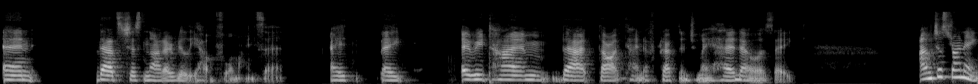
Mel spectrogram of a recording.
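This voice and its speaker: A woman with a fairly high pitch and vocal fry talks at a fairly quick pace. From Germany, Alpine region. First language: German. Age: 20s. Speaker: professional ultrarunner. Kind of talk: casual interview.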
